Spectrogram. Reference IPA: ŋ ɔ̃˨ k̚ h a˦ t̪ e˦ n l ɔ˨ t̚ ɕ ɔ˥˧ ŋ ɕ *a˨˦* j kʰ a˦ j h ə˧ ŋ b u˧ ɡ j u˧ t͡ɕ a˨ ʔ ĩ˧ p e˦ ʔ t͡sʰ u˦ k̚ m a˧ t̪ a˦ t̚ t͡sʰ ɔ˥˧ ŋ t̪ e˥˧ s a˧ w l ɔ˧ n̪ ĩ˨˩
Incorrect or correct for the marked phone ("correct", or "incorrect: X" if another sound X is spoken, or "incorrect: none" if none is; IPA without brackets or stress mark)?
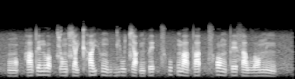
incorrect: a˧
